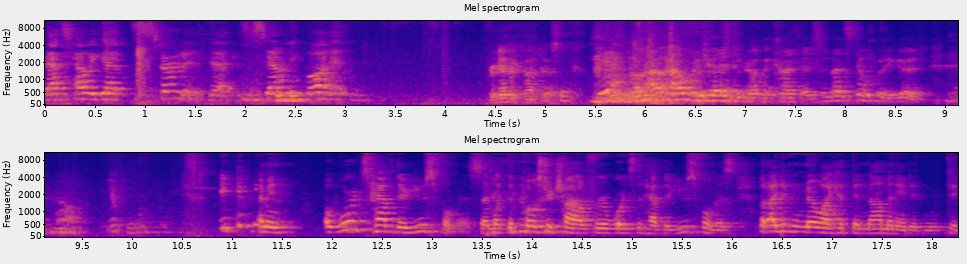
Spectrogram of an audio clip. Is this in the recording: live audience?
yes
